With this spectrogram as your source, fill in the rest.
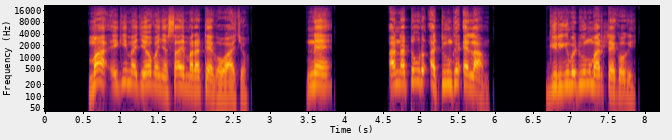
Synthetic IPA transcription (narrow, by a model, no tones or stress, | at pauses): maʔeɡɪmad͡ʒɛhɔvaɲasajemaɾatɛɡɔwat͡ʃɔ̰ | nɛ | anatʊɾʔatuŋɡaʔɛla̰m | ɡiɾiɡɪmadwoŋmartɛkɔɡɪ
